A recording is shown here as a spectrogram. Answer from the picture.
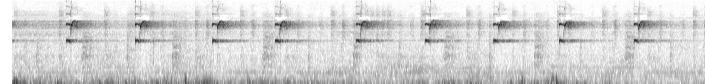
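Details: A squirrel, called "ardilla lobo", at Metepec, Atlixco, gives sharp, high chirps repeated steadily, a bit faster than once a second.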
